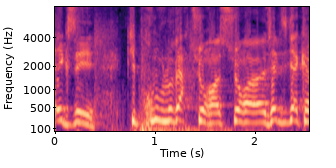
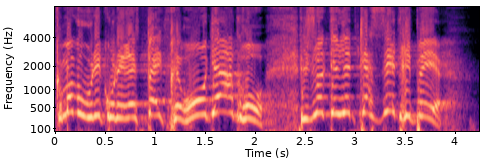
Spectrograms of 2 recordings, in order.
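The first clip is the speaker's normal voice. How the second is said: full-on shrill shouting rant; 8 semitones higher than usual. Commentating a match his side is losing to Kosovars, daughter listening: shouting loudly. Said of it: "pourquoi tu cries fort?".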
